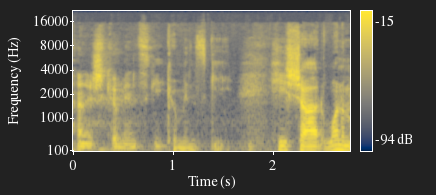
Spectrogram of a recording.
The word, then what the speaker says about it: Janusz Kaminski: Janusz Kaminski.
